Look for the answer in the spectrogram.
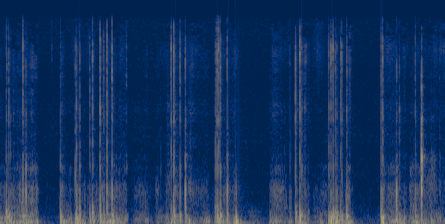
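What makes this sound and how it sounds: An empty floral paper cup placed over the mic is tapped and scratched with long nails and fingertips. Clusters of dry, hollow taps and scratchy rustles come in quick bursts separated by short quiet gaps, with a low papery body and brief bright clicks that die away almost instantly.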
